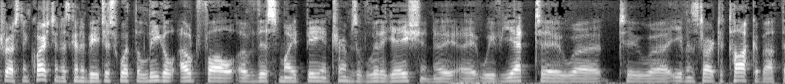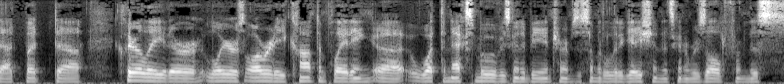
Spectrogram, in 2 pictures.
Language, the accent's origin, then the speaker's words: English; Massachusetts, United States; from Massachusetts.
